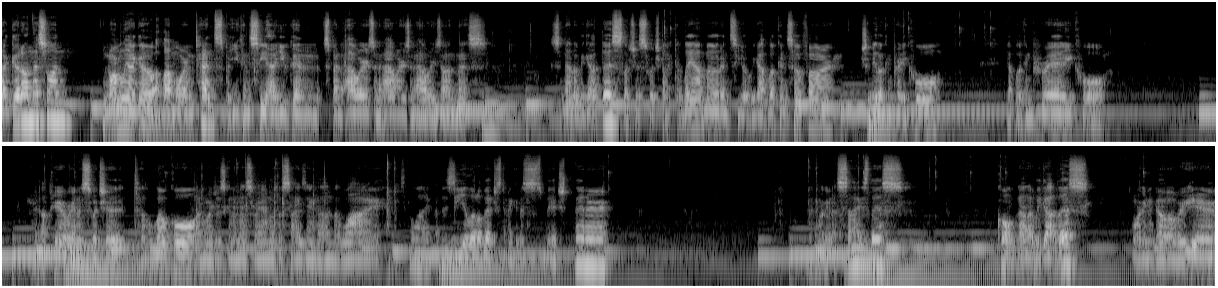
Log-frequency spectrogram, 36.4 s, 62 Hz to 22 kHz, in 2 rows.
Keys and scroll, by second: 21.7 s, 30.3 s.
